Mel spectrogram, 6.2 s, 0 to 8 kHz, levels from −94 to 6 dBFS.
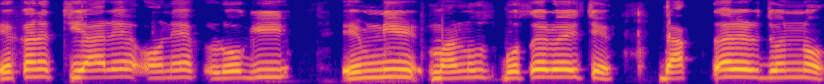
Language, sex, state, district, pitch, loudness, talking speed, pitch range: Bengali, male, West Bengal, Malda, 255 Hz, -13 LUFS, 105 wpm, 230-265 Hz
